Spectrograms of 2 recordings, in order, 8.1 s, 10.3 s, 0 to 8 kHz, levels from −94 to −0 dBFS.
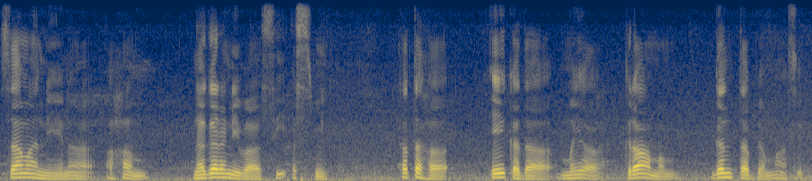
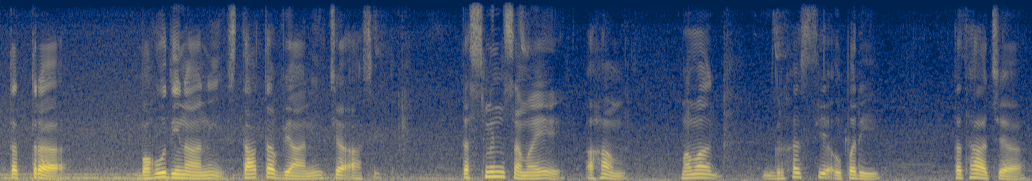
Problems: background sounds at intervals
